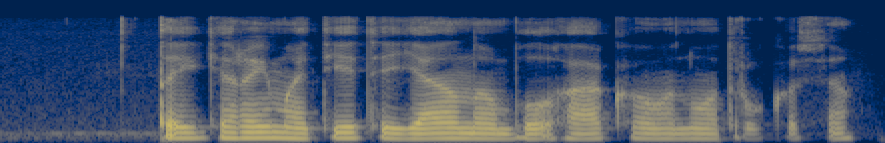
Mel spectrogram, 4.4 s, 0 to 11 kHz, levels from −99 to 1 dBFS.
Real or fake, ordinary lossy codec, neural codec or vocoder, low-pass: real; MP3, 96 kbps; none; 7.2 kHz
